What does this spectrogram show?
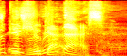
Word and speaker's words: Lukhash: it's Lookish, Lukhash. real nice. it's I Lukhash.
